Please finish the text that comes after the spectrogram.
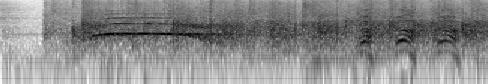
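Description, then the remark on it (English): An audience breaks into steady, loud applause, a dense wash of clapping hands with a few brief whistles and cheers rising above it, signaling belief that President Trump should be impeached by the Democratic House. “Signal by applauding.”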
